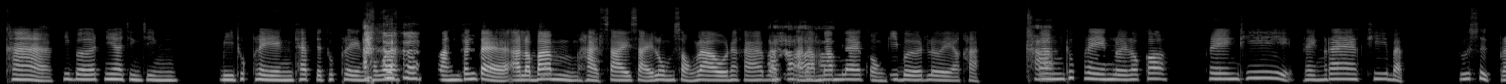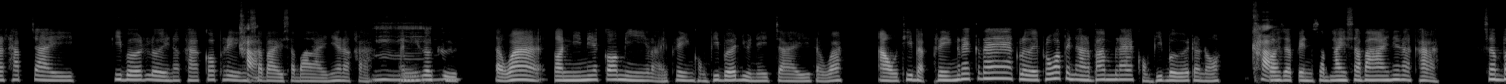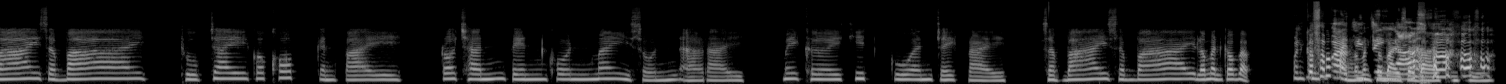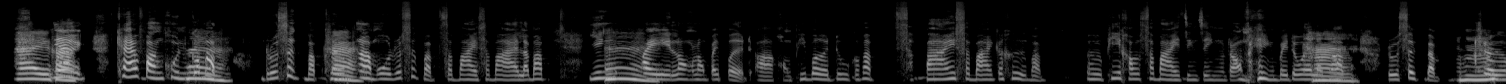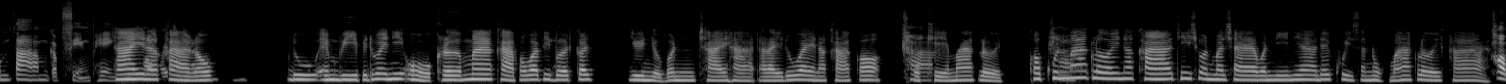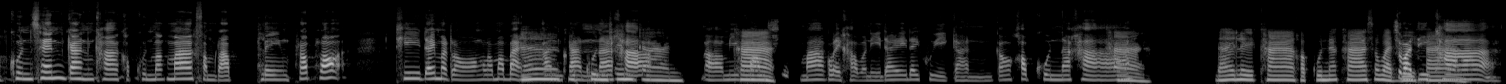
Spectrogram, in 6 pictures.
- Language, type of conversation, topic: Thai, podcast, เพลงไหนที่ทำให้คุณนึกถึงบ้านหรือความทรงจำวัยเด็ก?
- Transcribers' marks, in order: laugh; unintelligible speech; other background noise; singing: "สบาย ๆ ถูกใจก็คบกันไป เพราะฉันเป็นคนไม่สนอะไร ไม่เคยคิด กวนใจใคร สบาย ๆ"; tapping; laugh; singing: "สบาย ๆ"; laughing while speaking: "เพลง"; other noise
